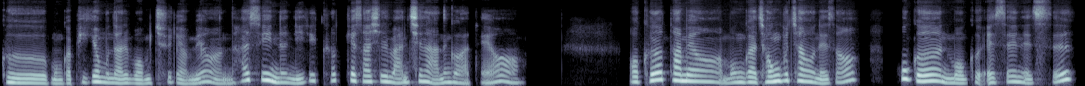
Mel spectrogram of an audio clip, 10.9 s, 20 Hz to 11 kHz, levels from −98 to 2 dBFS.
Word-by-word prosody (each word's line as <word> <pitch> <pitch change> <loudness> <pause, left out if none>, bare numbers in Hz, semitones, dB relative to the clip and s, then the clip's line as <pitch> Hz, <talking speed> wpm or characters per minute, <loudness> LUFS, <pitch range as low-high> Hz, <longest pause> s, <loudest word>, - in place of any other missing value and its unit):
그 155 -4 0
뭔가 140 +1 -5
비교 185 +5 -1
문화를 160 -4 -1
멈추려면 145 +1 -5
할 245 - -1
수 265 0 -3
있는 175 - +4
일이 170 +11 -4
그렇게 240 +1 -3
사실 210 -1 0
많지는 190 +4 +2
않은 155 +3 -4
것 175 -2 -2
같아요. 180 0 -6 1.1
어 195 - +1
그렇다면 230 -5 +4
뭔가 180 +2 0
정부 215 +6 +4
차원에서 205 - -1 0.4
혹은 225 - +5
뭐 150 -2 -1
그 - - -8
SNS 195 - -1
185 Hz, 285 characters per minute, -23 LUFS, 155-225 Hz, 1.1 s, 혹은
